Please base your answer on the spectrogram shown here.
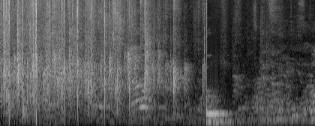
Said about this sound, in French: C'est incroyable. On peut l'applaudir.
